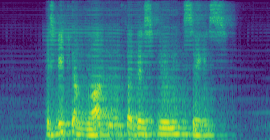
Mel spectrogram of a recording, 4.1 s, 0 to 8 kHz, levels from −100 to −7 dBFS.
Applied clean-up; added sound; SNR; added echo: neural separator model SepFormer DNS4.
